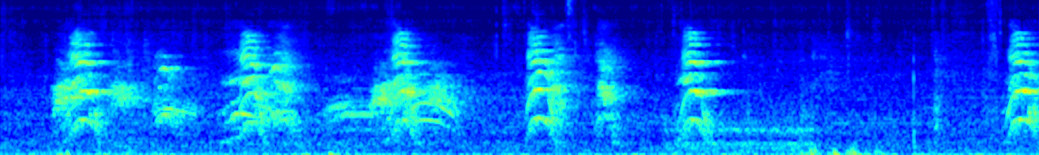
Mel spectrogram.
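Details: Pomapoo puppy from a breeder giving a run of short, high, harmonic yapping barks, about six bursts in eight seconds, each a quick cluster of sharp yips, with a quiet room background.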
